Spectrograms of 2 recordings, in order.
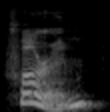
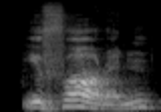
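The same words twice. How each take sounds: First: High, puzzled echo. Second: Loud, blunt challenge; blunt question. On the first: Visitor repeats the manager's word back, puzzled. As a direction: repeat it as a baffled question. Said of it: "repeated Mister Weasley, puzzled". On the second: Manager questions a visitor fumbling with money, bluntly. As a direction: put it to him bluntly. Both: A narrator's reading.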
